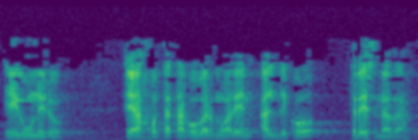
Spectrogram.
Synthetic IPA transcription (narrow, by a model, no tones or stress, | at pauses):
e̞ɣ̞une̞ɾo̞ | eaxo̞t̪at̪aɣ̞o̞β̞e̞ɾnuaɾe̞nald̪e̞ko̞t̪ɾe̞znað̞a̰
